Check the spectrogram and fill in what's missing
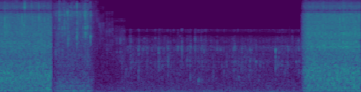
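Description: Steady rain pouring down in a village in Botad, a loud broadband wash that cuts to a quieter, thinner patter midway before the heavy downpour returns in full.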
